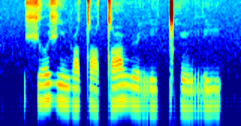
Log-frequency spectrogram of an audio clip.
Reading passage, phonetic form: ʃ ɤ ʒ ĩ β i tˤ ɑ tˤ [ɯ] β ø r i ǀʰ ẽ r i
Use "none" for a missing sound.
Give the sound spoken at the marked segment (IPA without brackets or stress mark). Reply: ɤ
